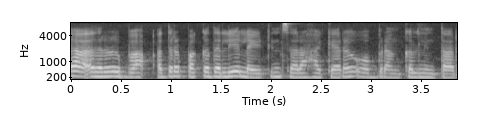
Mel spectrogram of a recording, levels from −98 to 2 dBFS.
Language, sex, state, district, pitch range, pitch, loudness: Kannada, female, Karnataka, Dharwad, 205-230 Hz, 215 Hz, -20 LUFS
